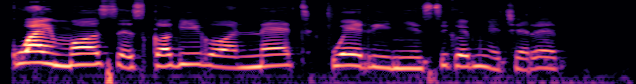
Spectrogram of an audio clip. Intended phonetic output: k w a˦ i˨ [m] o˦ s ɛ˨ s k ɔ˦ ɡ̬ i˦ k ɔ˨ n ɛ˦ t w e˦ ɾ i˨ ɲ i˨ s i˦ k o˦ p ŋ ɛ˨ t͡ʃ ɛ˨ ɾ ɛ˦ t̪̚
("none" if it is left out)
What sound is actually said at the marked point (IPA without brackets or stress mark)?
m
